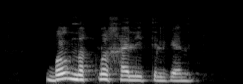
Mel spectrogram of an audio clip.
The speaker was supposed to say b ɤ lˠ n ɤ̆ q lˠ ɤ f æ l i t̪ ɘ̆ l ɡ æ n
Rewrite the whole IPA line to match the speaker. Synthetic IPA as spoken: b ɤ lˠ n ɤ̆ q lˠ ɤ χ æ l i t̪ ɘ̆ l ɡ æ n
